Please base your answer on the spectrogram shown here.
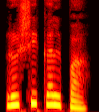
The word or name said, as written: ಋಷಿಕಲ್ಪ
